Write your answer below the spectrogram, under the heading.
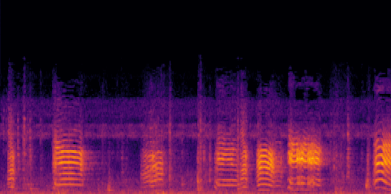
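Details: Zebra finch chicks in a large cage being fed by their parents, newly hatched and juvenile young together; short buzzy harmonic calls in scattered bursts with gaps between them.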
